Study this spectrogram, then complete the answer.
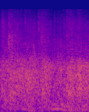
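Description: Steady applause from an audience at a men's choral society gathering, a dense, even patter of clapping lasting about a second with no pauses.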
